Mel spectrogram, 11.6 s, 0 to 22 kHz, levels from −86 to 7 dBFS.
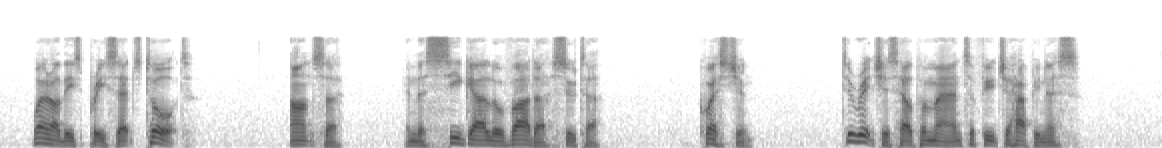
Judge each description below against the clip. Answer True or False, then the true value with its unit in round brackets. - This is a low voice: True (105 Hz)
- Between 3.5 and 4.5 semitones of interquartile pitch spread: True (3.8 semitones)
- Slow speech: True (105 wpm)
